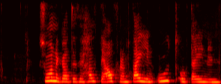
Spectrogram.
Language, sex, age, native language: Icelandic, female, 12, Icelandic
